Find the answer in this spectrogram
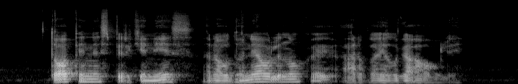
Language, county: Lithuanian, Telšiai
